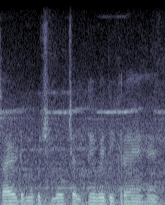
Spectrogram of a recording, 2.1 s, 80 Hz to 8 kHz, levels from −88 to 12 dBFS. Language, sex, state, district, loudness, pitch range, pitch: Hindi, female, Uttar Pradesh, Lucknow, -16 LUFS, 120-125 Hz, 125 Hz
